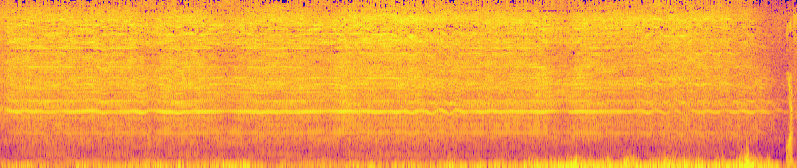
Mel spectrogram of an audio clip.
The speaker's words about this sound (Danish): Og apropos polering, så lød det nogenlunde sådan her i tre dage træk over på Forborg Værft.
